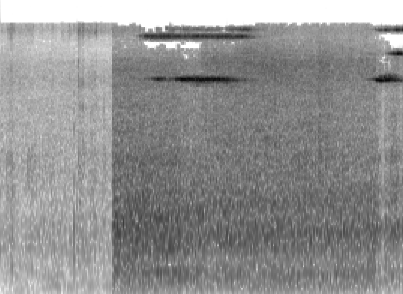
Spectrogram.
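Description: City bus and street traffic, cutting in suddenly about a second in after a quiet start, with a thin high whine twice, near the middle and near the end.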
